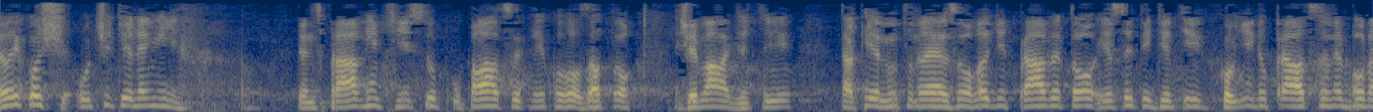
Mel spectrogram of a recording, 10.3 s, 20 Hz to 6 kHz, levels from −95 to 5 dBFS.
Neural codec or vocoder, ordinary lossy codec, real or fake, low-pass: codec, 24 kHz, 1.5 kbps, HILCodec; MP3, 24 kbps; fake; 5.4 kHz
